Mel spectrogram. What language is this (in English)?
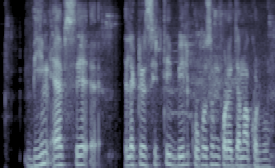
Magahi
